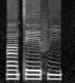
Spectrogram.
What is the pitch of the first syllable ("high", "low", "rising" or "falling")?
high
